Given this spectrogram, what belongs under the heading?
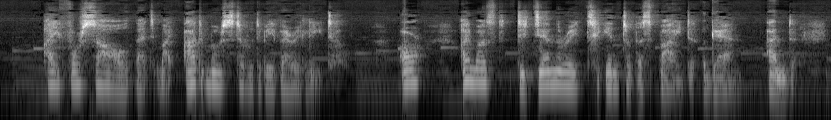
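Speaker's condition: No condition

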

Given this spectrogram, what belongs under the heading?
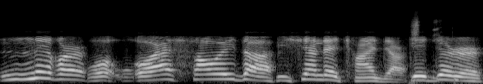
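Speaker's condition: Cerebellar atrophy; onset at age fifteen, possibly from brain trauma, now age 44, physically disabled; speech sounds different from ordinary people, self-described speech impairment, host hears it

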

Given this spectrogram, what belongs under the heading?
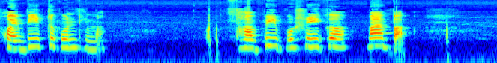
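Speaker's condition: Cerebellar atrophy, hereditary; cannot manage stairs or go out alone since COVID

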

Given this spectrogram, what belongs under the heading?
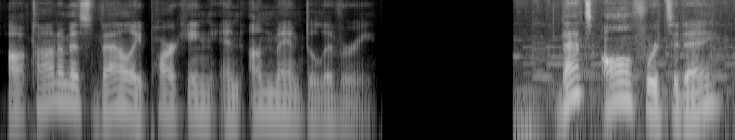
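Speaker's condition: No condition

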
